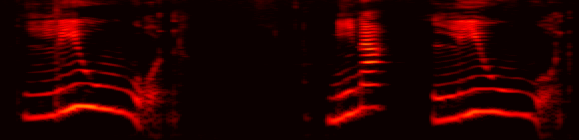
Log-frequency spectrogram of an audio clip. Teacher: That's why there's that funny little apostrophe mark in the word, because it just means the U's are separated into 2 separate vowels, because it's IU in the first vowel, then it's UN in the second one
